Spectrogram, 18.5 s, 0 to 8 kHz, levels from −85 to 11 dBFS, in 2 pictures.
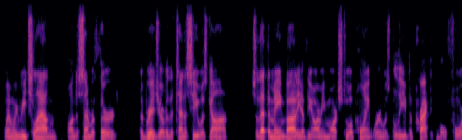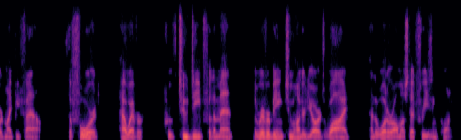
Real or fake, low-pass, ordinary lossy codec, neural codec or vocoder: fake; 7.2 kHz; Opus, 32 kbps; vocoder, 44.1 kHz, 128 mel bands every 512 samples, BigVGAN v2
